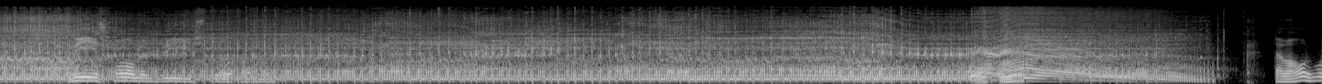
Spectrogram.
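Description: A chainsaw engine runs loudly and revs up.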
